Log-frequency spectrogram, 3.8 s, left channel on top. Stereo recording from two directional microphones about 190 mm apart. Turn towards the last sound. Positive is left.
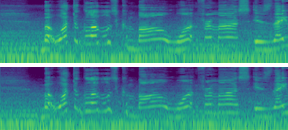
turn(degrees=10)  # may be behind; listen again after turning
